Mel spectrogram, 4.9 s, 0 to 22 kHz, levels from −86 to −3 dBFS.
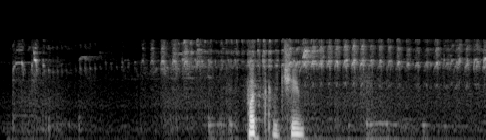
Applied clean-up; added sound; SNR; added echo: neural mask model RNNoise.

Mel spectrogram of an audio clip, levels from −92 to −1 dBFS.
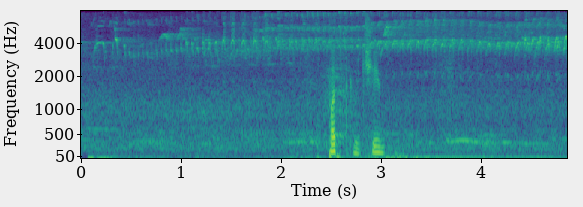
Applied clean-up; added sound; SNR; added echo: none; Bird vocalization, bird call, bird song; 3 dB; none.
